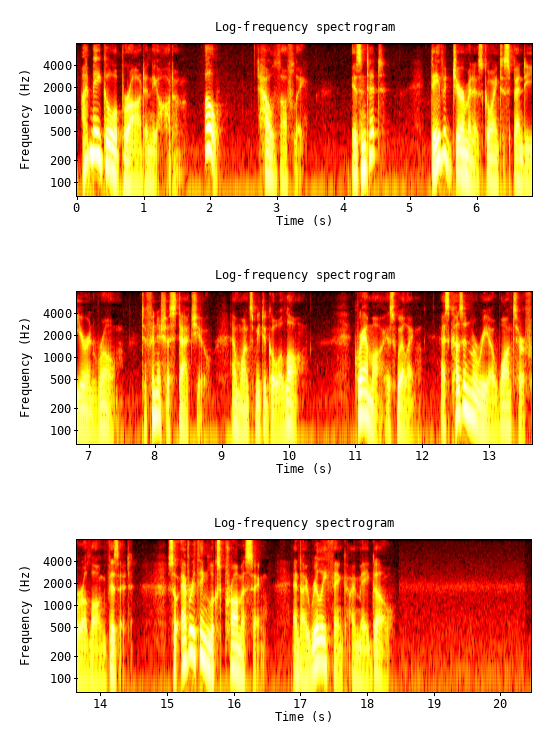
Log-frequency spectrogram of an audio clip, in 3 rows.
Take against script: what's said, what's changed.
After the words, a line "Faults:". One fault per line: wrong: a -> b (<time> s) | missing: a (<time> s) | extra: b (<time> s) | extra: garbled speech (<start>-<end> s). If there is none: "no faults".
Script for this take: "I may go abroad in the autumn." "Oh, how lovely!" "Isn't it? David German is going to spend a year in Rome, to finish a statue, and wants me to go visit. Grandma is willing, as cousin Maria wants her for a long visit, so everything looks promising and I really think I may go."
"I may go abroad in the autumn." "Oh, how lovely!" "Isn't it? David German is going to spend a year in Rome, to finish a statue, and wants me to go along. Grandma is willing, as cousin Maria wants her for a long visit, so everything looks promising and I really think I may go."
Faults:
wrong: visit -> along (9.9 s)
